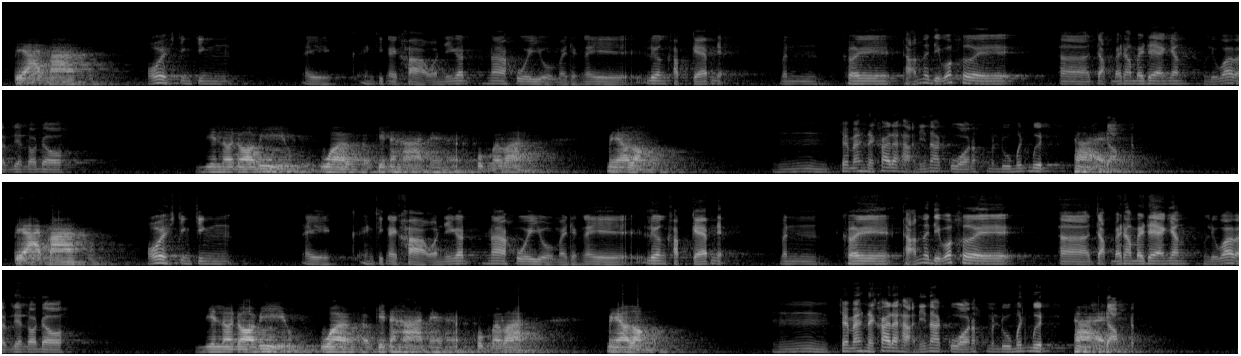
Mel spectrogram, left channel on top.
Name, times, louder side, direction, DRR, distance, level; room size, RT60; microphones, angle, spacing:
voice 1, 0.1-0.8 14.3-17.6 18.4-18.8 23.1-23.4, right 3 dB, 80° right, 2.1 m, -27 dB
voice 2, 1.5-2.3 3.0-3.3 3.6-7.2 7.8-8.1 8.4-10.1 10.6-13.0 20.1-22.8 23.3-23.7, right 6 dB, 45° right, 0.6 m, -33 dB
27.5 x 15.5 x 6.9 m
head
